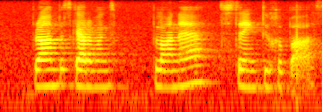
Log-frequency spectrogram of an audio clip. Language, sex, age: Afrikaans, female, 18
